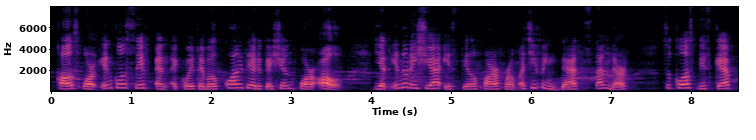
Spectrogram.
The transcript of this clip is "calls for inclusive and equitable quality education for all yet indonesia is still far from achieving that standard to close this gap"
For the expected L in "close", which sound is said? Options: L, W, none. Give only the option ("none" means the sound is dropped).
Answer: none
